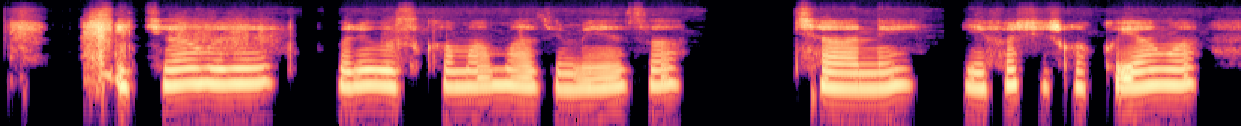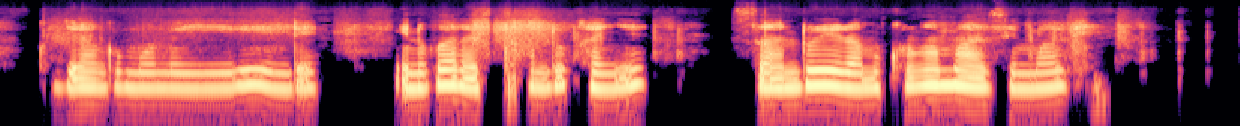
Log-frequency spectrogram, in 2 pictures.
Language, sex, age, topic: Kinyarwanda, female, 25-35, health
